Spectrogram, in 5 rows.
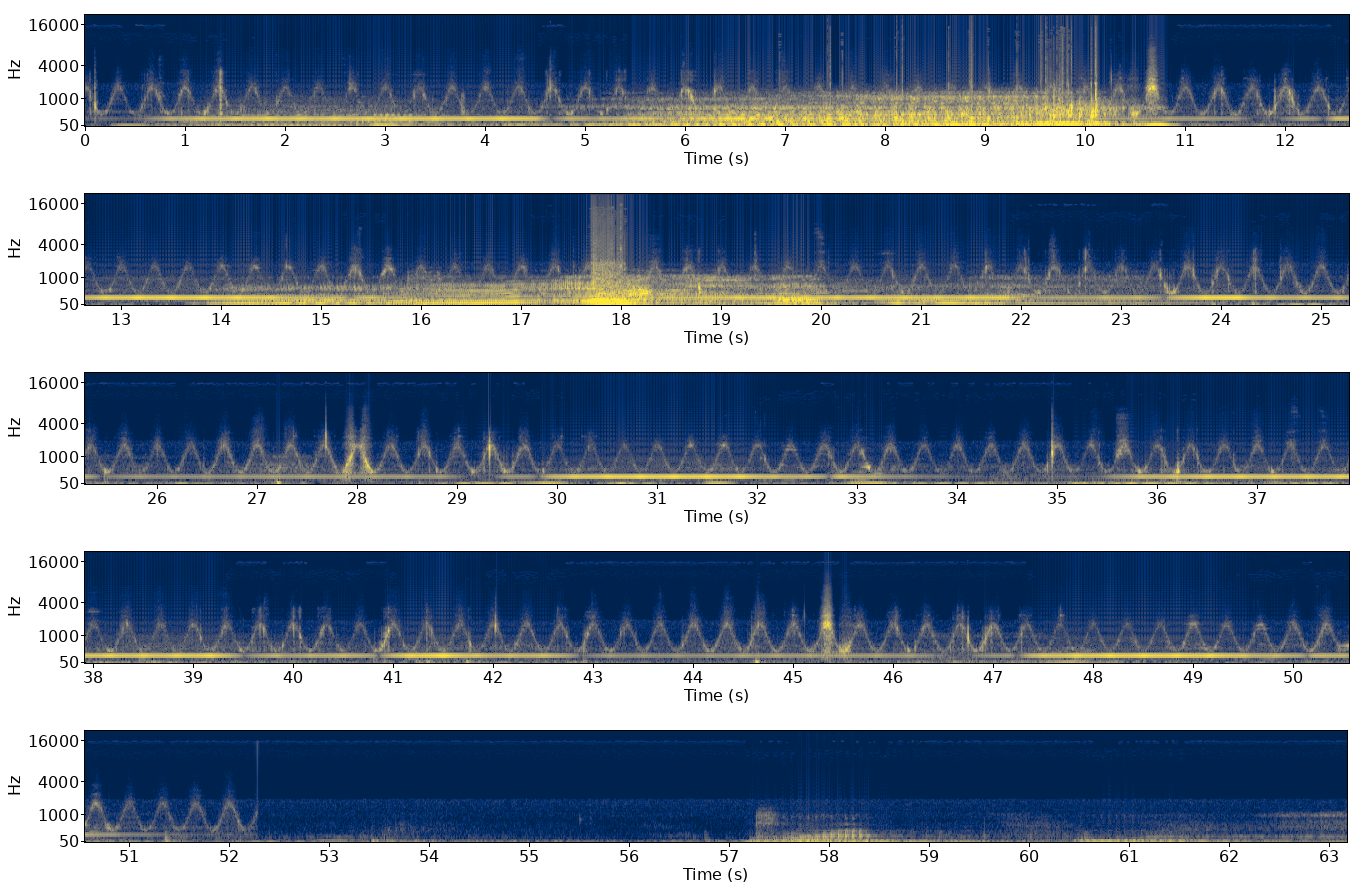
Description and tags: It's a sound of a magnetic portal and the rattle of a man at the morning, it's like if you are under water surrounded by strange creatures .
I put a strong echo and I used wahwah effect, reverse the track and slowed the speed.
Typologie de Pierre Schaeffer : continu complexe X
Analyse morphologique des objets sonores de Pierre Schaeffer :
1- Masse: Son "cannelés", mélange de nœuds (sons complexes) + et de sons toniques (on endend des "hauteurs")
2- Timbre harmonique: Acide
3- Grain: le son paraît rugueux
4- Allure: Allure vivante (Les oscillations sont mues par une périodicité souple et révélant un agent vivant)
5- Dynamique : Douce et graduelle
6- Profil mélodique: variation scalaire, avec une séparation nette
7- Profil de masse : premier son en continu, deuxième son avec différentes hauteurs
